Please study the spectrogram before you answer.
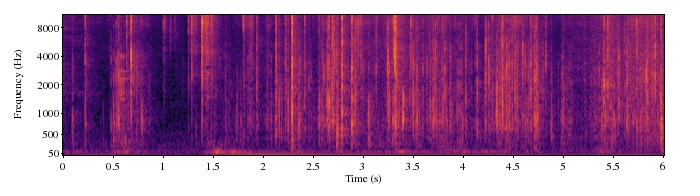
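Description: Both hands fold, press and crinkle a partly crumpled Amazon brown kraft paper padded mailer with the fingertips. Dense, bright crackling and sharp papery snaps run almost continuously, with a brief quieter pause near the first second. Each crackle stops instantly with no ring.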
